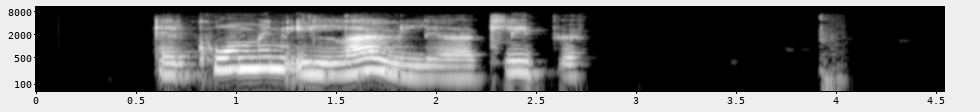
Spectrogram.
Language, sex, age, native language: Icelandic, female, 20-29, Icelandic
